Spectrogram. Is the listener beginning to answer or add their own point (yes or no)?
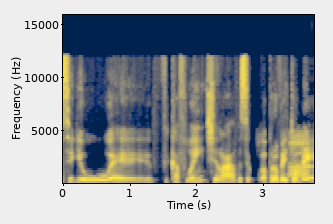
yes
